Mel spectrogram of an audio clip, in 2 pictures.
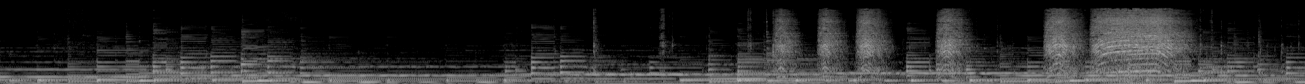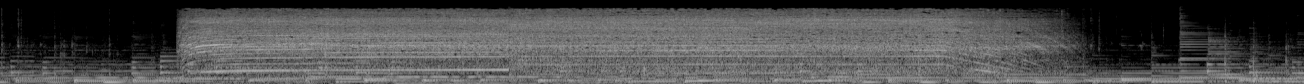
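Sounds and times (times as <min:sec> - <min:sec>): background music: 0:00.0 - 0:26.0
electric hand mixer whirring: 0:07.7 - 0:09.8, 0:10.4 - 0:12.0, 0:14.8 - 0:24.0.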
